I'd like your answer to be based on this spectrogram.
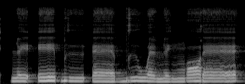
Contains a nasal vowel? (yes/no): no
